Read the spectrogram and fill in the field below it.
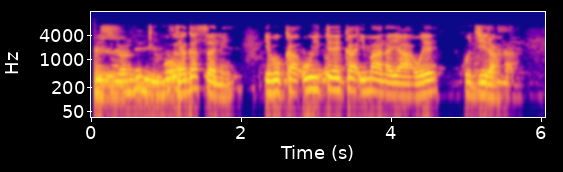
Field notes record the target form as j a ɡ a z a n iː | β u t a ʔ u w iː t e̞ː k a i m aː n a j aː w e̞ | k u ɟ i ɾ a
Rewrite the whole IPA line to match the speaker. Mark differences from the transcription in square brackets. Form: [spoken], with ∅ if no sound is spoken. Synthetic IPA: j a ɡ a [s] a n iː | β u [k] a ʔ u w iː t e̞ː k a i m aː n a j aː w e̞ | k u ɟ i ɾ a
